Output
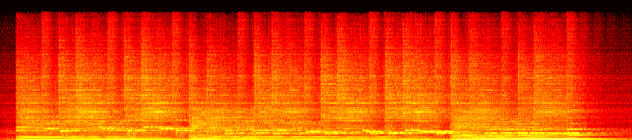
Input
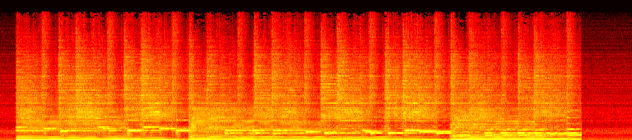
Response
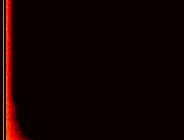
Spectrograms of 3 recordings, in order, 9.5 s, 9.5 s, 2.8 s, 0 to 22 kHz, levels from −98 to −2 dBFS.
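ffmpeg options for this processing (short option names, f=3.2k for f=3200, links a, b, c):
-filter_complex "[0:a]bandreject=f=50:t=h:w=6,bandreject=f=100:t=h:w=6,aecho=1:1:205|410|615|820|1025:0.251|0.113|0.0509|0.0229|0.0103[a];[1:a]atrim=start_sample=2205[b];[a][b]afir=irnorm=-1:irlink=0,volume=-2.5dB"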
